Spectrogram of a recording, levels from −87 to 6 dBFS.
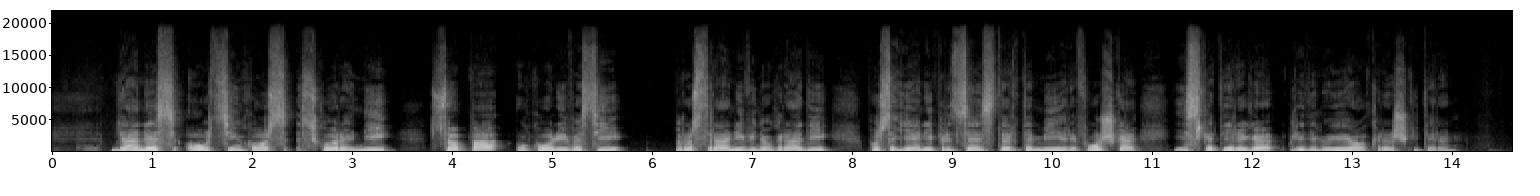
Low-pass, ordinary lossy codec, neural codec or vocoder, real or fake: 19.8 kHz; none; vocoder, 44.1 kHz, 128 mel bands every 256 samples, BigVGAN v2; fake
